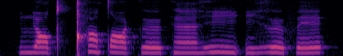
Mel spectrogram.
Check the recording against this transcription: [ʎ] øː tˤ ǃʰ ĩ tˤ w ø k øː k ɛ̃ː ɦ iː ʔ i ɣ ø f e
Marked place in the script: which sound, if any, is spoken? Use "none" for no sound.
ʎ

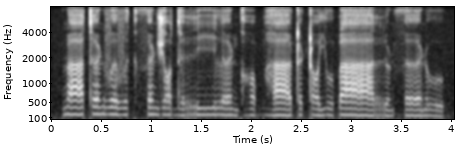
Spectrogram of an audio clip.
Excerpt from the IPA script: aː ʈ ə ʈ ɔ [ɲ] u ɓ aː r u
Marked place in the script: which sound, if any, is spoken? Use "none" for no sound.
j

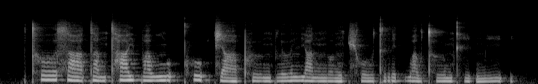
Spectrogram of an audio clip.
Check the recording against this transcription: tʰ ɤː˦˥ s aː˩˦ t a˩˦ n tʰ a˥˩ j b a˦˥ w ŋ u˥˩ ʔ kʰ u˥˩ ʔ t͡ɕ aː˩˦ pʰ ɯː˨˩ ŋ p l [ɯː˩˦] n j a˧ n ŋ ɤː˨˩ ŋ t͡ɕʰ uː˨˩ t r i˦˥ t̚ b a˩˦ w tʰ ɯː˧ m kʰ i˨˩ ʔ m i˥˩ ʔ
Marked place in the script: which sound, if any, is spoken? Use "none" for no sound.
ɯː˥˩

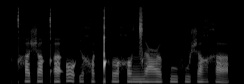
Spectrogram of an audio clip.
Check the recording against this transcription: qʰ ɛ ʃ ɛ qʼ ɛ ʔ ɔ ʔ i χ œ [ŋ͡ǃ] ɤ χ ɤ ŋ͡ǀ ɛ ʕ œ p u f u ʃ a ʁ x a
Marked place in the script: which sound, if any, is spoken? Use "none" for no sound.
ǃʰ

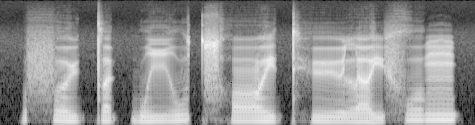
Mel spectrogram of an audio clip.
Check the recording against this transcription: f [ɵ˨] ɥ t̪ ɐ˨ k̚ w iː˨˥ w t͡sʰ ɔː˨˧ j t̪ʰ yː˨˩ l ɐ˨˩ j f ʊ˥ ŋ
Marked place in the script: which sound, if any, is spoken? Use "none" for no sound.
ɵ˨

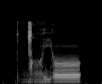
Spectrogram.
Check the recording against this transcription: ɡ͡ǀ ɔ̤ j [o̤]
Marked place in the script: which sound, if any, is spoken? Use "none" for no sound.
o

